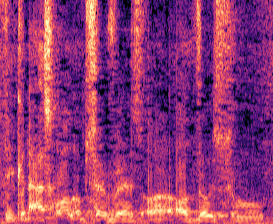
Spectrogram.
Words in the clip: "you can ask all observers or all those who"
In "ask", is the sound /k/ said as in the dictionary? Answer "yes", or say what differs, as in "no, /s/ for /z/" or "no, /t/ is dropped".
yes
